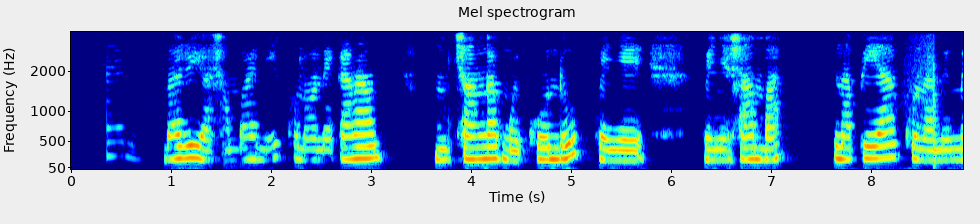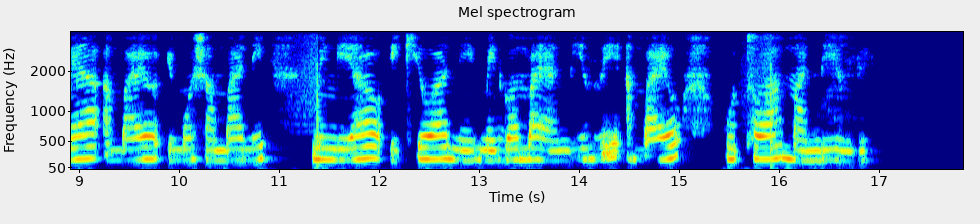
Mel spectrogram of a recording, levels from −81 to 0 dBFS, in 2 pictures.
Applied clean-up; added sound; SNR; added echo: classical method WPE with log-MMSE.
